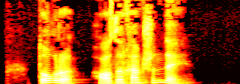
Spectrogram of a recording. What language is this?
Uzbek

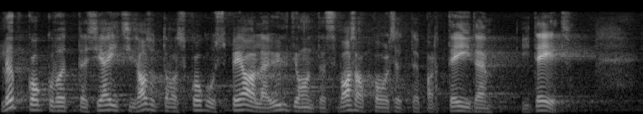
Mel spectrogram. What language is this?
Estonian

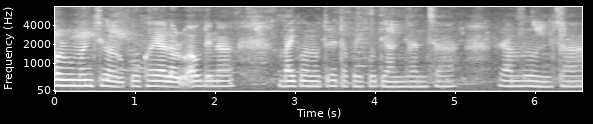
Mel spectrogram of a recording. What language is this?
Nepali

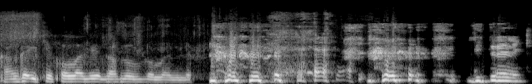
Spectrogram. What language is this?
Turkish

